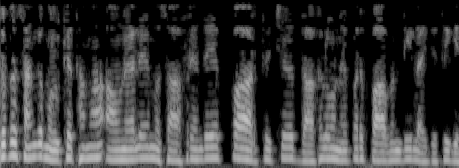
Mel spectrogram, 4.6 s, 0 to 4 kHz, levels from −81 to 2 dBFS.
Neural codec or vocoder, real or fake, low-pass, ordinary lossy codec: none; real; 3.6 kHz; none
